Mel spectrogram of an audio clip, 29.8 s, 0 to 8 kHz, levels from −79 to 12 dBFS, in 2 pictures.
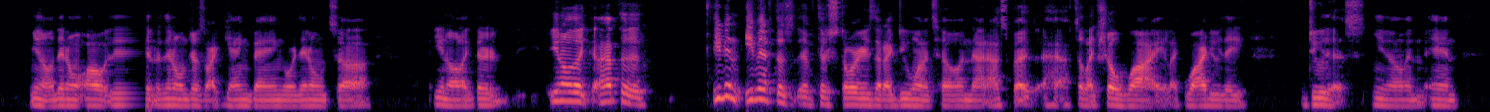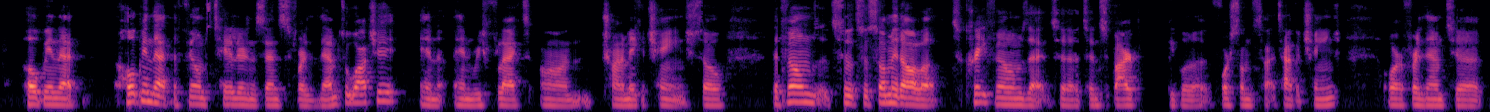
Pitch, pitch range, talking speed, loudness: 125 Hz, 115-145 Hz, 220 wpm, -24 LUFS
